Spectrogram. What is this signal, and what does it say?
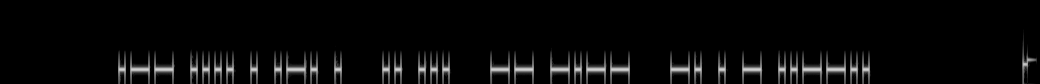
Morse code, heard as a keyed tone, about 20 wpm, 700 Hz. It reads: WHERE IS MY NET?
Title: Sentences from Top 1400 Words 20wpm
